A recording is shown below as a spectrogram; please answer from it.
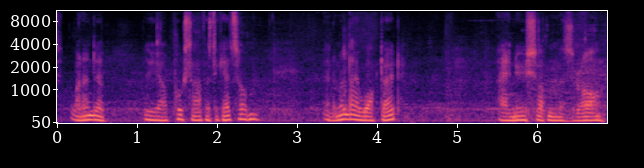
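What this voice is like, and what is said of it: Whispering. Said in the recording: “whispering”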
